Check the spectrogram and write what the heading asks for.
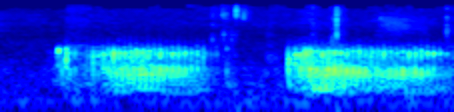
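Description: A cat purrs in two long, steady rumbling bursts, a low buzzing drone that pauses briefly between breaths, moderately loud with no talking.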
